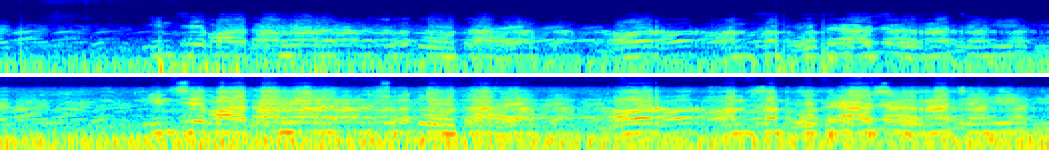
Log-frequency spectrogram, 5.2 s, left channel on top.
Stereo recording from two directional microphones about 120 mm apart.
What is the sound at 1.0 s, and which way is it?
A man's voice, 15° right (ahead or behind).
